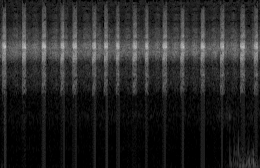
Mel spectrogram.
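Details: Summer cicada song, shrill and deafening; evenly spaced high buzzy pulses about three per second, with a low rumble near the end.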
